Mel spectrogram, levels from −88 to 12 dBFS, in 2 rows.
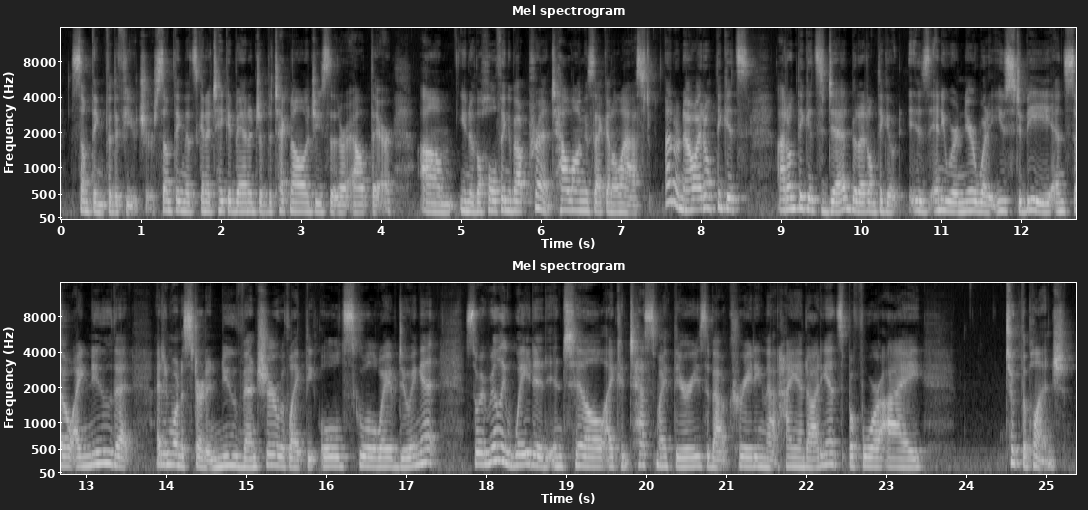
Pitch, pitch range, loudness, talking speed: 175 Hz, 165-190 Hz, -17 LUFS, 235 wpm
